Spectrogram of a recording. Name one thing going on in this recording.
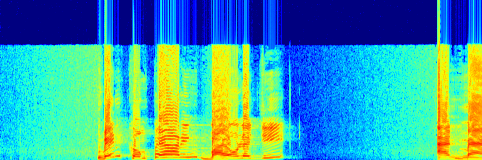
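A woman speaks clearly into a close microphone, explaining.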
